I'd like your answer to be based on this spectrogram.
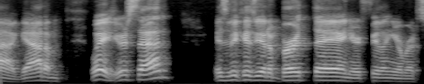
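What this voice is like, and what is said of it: Usual voice. Nothing is said of it.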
